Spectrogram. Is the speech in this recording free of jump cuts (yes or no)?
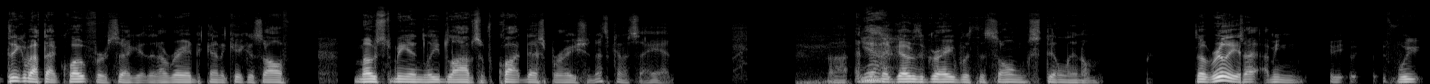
no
